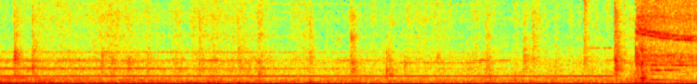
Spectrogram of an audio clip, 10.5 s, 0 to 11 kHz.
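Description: Inside a Keisei 3000 series car running slowly into a station: a low steady rumble with a steady whine from the Toyo IGBT-VVVF equipment, which cuts off about nine seconds in. Right after, a sudden hiss of compressed air as the train comes to a stand.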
